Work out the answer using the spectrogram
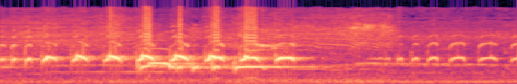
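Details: Female zebra dove of local stock, song used to attract males: a run of bright staccato notes over a lower overlapping line, then a softer, faster string of small notes.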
